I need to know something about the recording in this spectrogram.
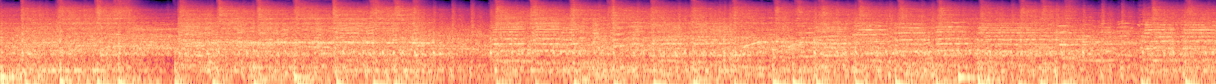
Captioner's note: applause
